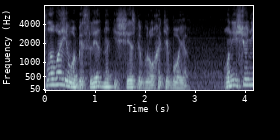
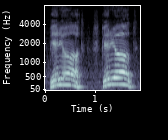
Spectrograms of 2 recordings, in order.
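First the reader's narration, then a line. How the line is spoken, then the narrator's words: Shouting. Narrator (Russian): кричал лейтенант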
